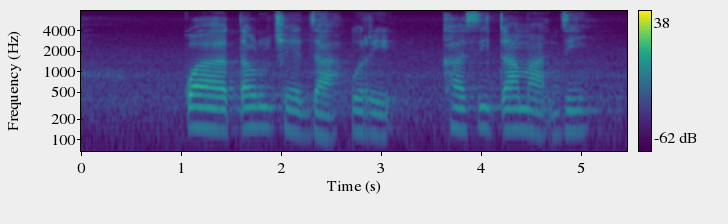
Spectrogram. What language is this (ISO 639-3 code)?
ven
